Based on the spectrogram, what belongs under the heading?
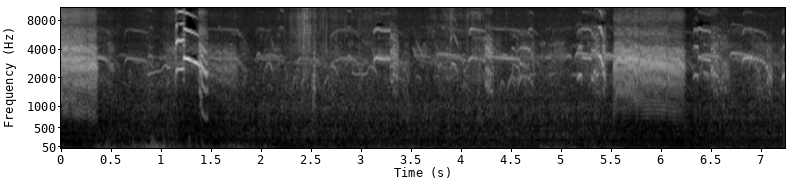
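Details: Arctic terns swooping at an intruder on the Strandir coast of Iceland, at Trékyllisvík. Harsh screeching and sharp slurred notes from several birds, interrupted by bursts of wind or handling noise at the start and toward the end.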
